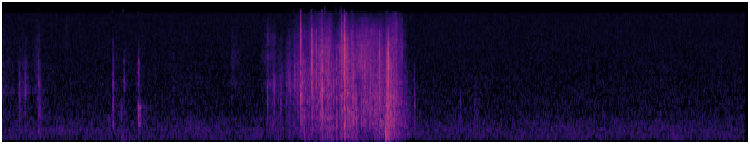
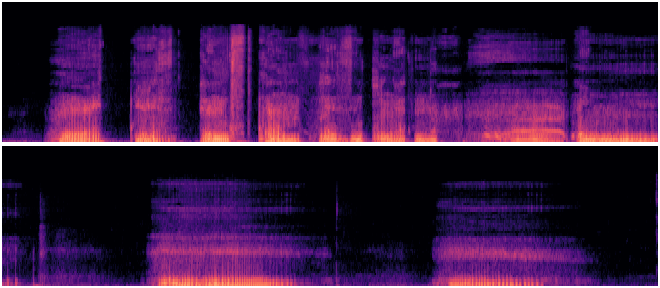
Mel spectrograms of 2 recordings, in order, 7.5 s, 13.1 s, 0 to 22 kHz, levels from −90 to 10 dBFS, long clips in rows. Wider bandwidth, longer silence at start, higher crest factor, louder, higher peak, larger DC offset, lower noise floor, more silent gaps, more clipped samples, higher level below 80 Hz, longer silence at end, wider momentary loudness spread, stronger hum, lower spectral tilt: first, 17 kHz vs 9.8 kHz; second, 0.15 s vs 0.5 s; first, 36 dB vs 20 dB; second, -35 LUFS vs -21 LUFS; second, -10 dBFS vs 0 dBFS; neither; second, -65 dBFS vs -69 dBFS; neither; neither; second, -88 dBFS vs -26 dBFS; first, 3.35 s vs 1.15 s; first, 28 LU vs 14 LU; neither; second, 0 dB/octave vs -7 dB/octave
